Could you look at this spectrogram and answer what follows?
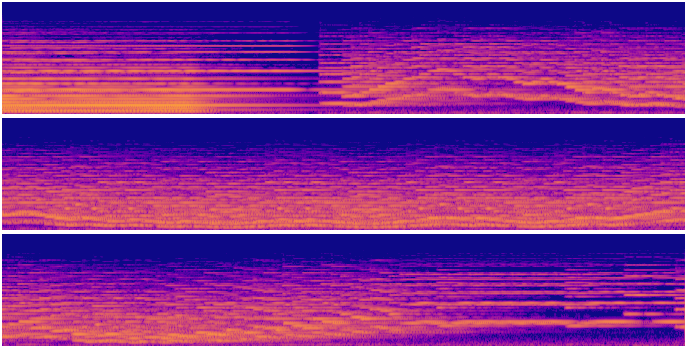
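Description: Instrumental keyboard music: a loud held chord for about two seconds, then fast runs of notes that sweep down and back up in waves.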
